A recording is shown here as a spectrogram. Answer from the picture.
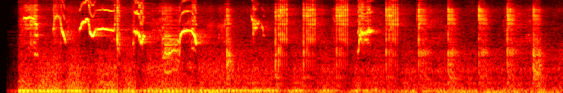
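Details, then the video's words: Black-winged myna in a vigorous masteran recording packed with varied fill-in phrases, meant to provoke other birds into singing. Looping and rising whistles open, then a fast run of harsh, clicking bursts with a steady low hum beneath. "suara masteran burung jalak putih gacor full isian AMPUH untuk memancing bunyi"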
